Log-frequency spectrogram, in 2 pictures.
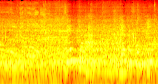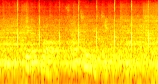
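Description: Stadium public-address announcer reading out the starting lineup, the voice echoing under the dome roof, with background music and a crowd murmur. From about halfway, a sharp tick beats about two or three times a second.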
